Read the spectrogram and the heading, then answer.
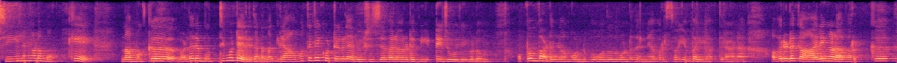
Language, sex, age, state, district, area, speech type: Malayalam, female, 30-45, Kerala, Idukki, rural, spontaneous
